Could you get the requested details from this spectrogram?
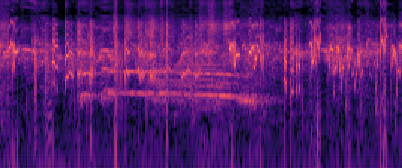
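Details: Budgerigar chatter, busy and scratchy, fills the background while a steady, drawn-out hooting tone with overtones sounds for about two seconds, followed by brighter chirps and clicks.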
